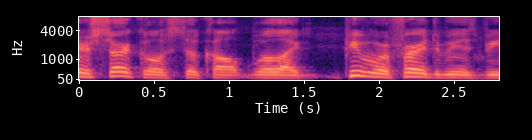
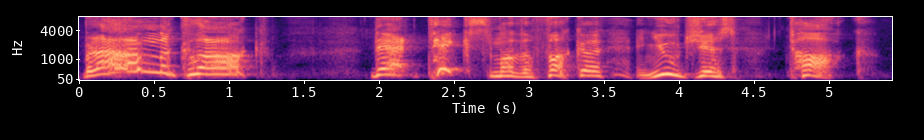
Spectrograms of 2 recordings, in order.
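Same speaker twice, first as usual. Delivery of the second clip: shouted high Southern wrestler promo; wrestling promo; 8 semitones higher, 4 dB louder than usual. Acted. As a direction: roar it like a Southern pro wrestler. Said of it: "I love how [name] turned Southern".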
